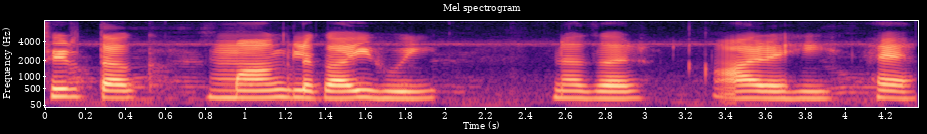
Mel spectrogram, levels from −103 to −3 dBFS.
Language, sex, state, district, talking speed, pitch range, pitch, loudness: Hindi, female, Himachal Pradesh, Shimla, 125 wpm, 210-225 Hz, 215 Hz, -16 LUFS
